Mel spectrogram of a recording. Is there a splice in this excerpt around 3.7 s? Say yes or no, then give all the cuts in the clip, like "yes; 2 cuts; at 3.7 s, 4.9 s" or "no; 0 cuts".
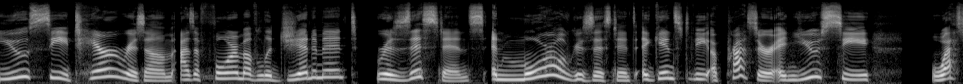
yes; 1 cut; at 3.7 s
